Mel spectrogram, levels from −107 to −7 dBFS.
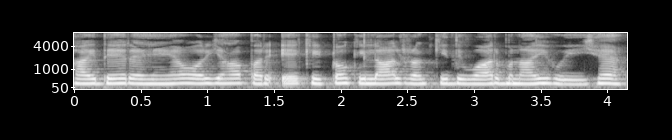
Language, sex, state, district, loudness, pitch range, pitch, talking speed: Hindi, female, Delhi, New Delhi, -14 LUFS, 200-215 Hz, 205 Hz, 245 wpm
